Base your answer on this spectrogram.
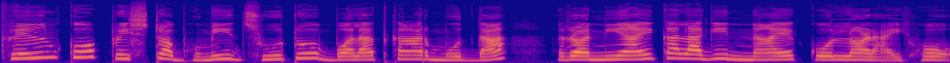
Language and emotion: Nepali, neutral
